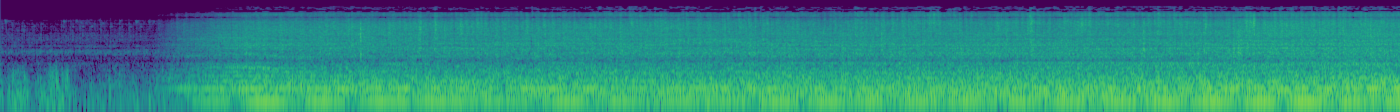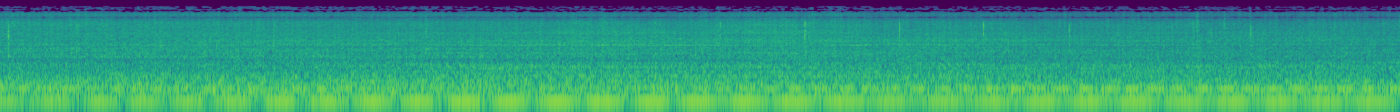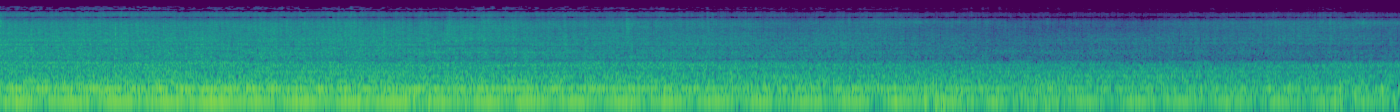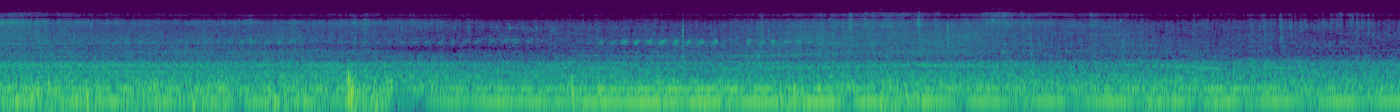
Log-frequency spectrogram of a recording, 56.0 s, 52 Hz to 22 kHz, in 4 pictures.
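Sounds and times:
combine harvester humming: 0:00.0 - 0:56.0.

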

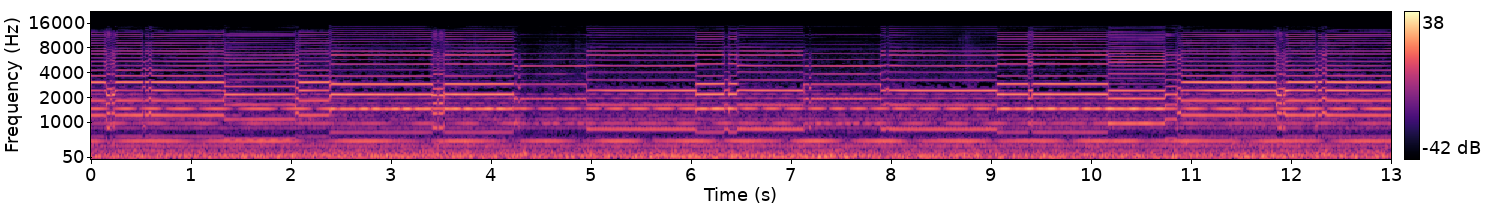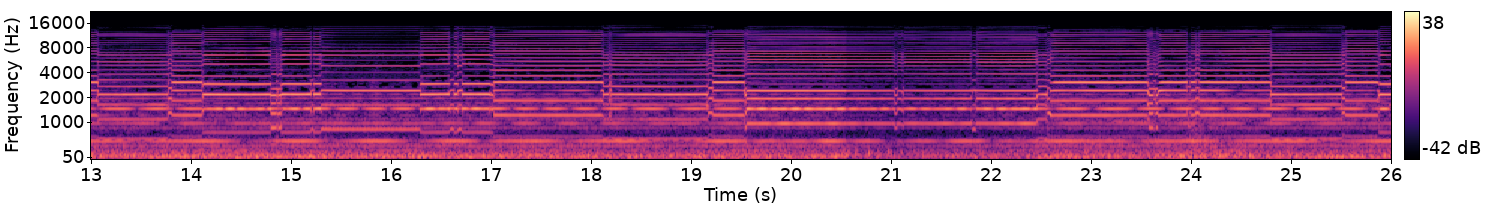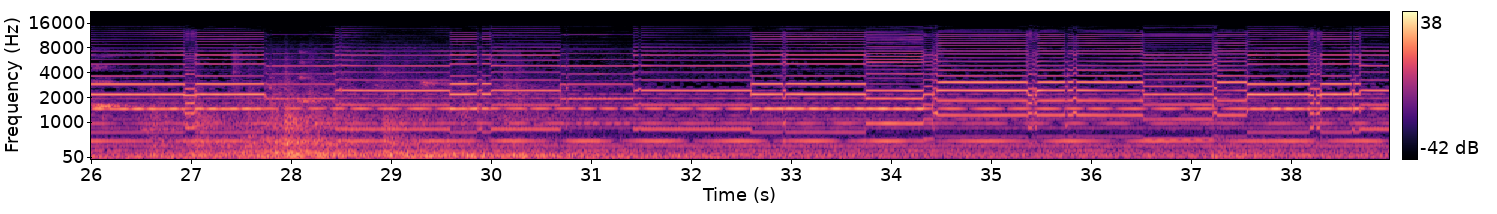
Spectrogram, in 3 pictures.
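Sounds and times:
bagpipes playing: 0:00.0 - 0:38.9
freight train rumbling past: 0:23.2 - 0:33.9.

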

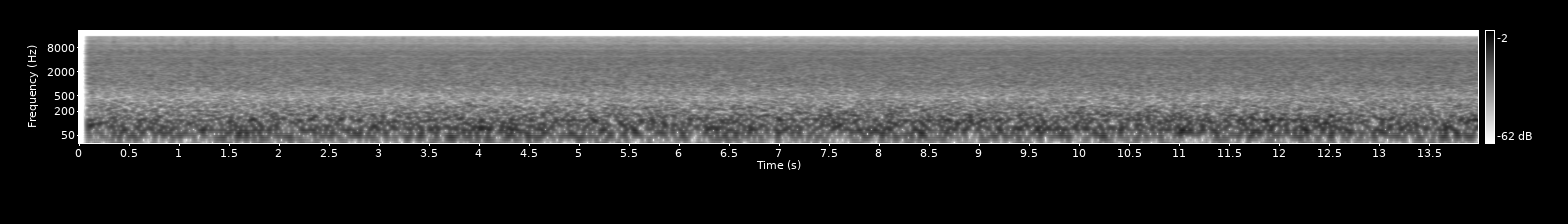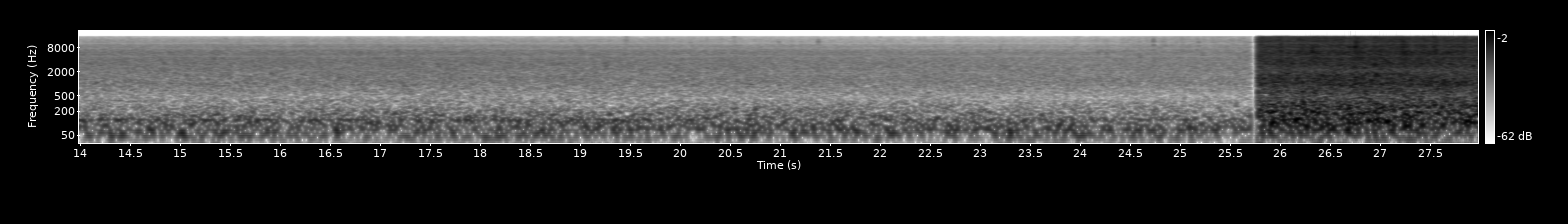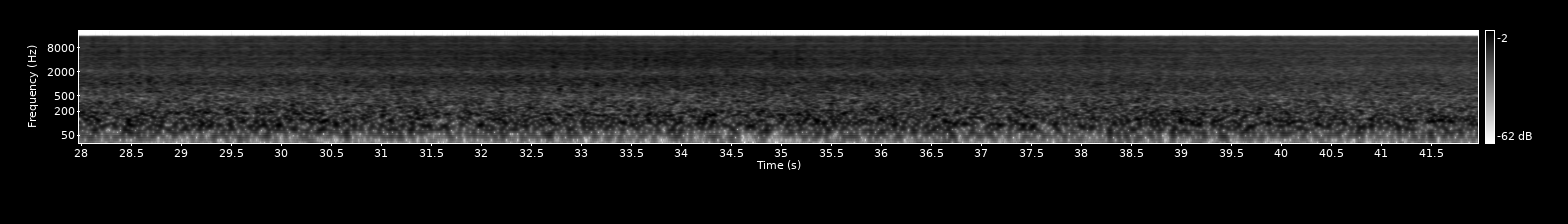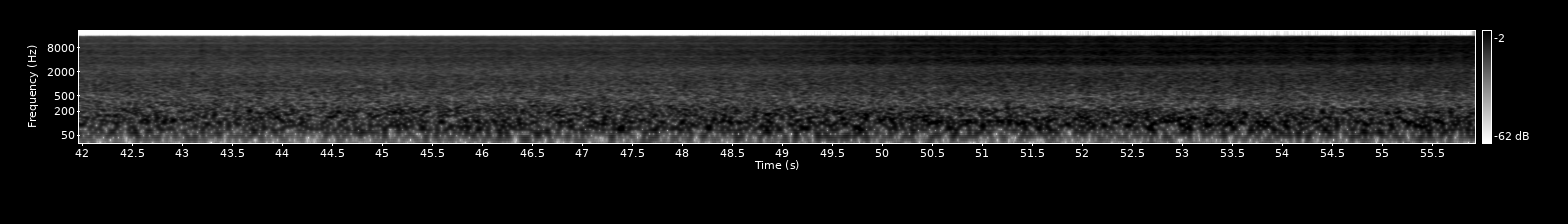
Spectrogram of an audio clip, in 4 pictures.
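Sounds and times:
water rushing over rocks: 0:25.8 - 0:55.9.

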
